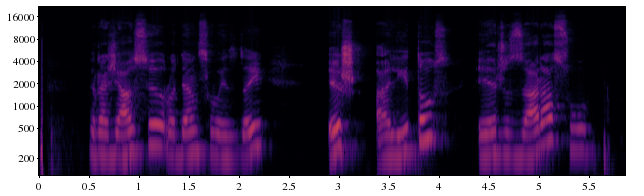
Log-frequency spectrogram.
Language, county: Lithuanian, Kaunas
